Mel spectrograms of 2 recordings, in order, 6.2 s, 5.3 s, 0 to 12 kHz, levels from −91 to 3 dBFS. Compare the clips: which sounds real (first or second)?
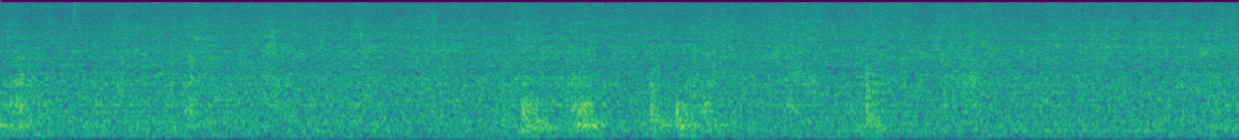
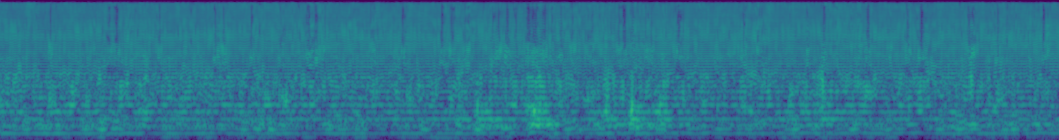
first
